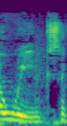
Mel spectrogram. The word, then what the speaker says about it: Winx: Ecco, diciamo una curiosità, naturalmente Winx, cioè ali in inglese, storpiato, un po' trasformato per il cartone animato, diventa Winx con la X, che si pronuncia quasi uguale, si legge così, insomma.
